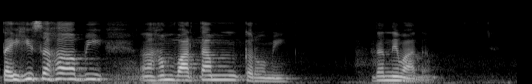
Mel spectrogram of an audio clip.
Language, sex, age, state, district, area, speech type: Sanskrit, female, 60+, Maharashtra, Nanded, urban, spontaneous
